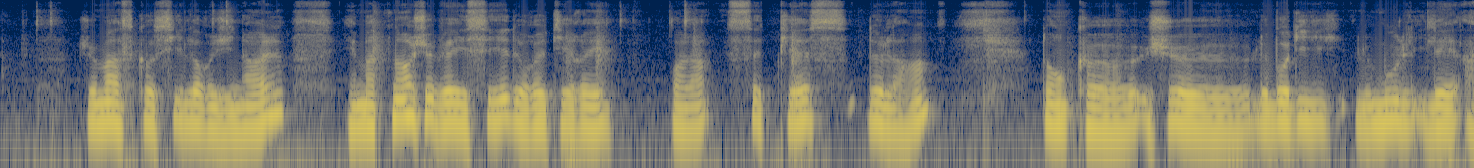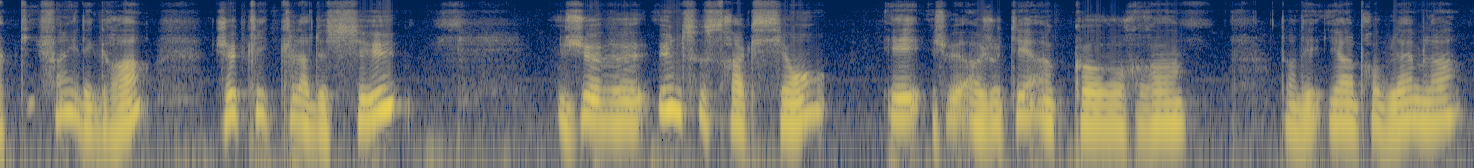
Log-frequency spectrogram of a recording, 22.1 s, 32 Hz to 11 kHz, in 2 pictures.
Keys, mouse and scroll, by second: 0.2 space, 1.1 click, 1.5 space, 4.1 click, 4.4 space, 4.9 space, 13.1 click, 15.2 click, 16.3 click, 20.7 click.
